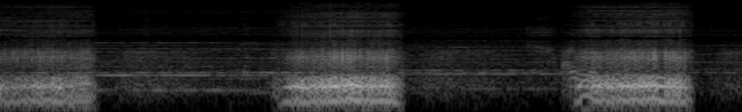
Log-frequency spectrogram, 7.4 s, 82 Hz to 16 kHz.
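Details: A girl snoring loudly: rough, vibrating snores on each in-breath, about 20 a minute, with quieter out-breaths between and faint background sound.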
